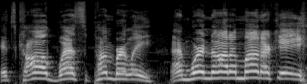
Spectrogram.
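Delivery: small, tiny, high-pitched yelling voice. As a tiny voice from the city, shout up at the listener: tiny shouting voice. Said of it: "A tiny voice from the city shouts up at you".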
